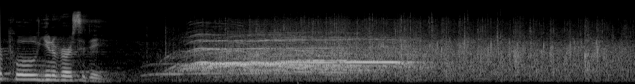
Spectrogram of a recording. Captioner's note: audience cheers and applauds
